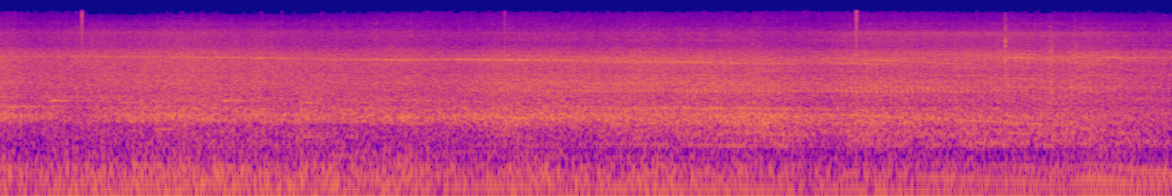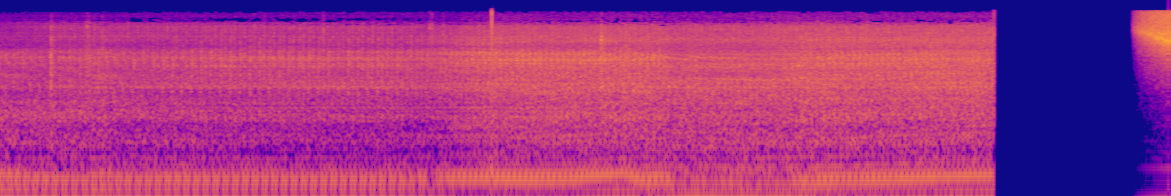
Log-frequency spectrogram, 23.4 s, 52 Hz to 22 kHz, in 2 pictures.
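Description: Honda NC750S motorcycle's parallel-twin engine running under way, its note falling as the bike slows and then settling to a low steady hum. Near the end the sound cuts off suddenly, and after about a second of silence synth music begins.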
